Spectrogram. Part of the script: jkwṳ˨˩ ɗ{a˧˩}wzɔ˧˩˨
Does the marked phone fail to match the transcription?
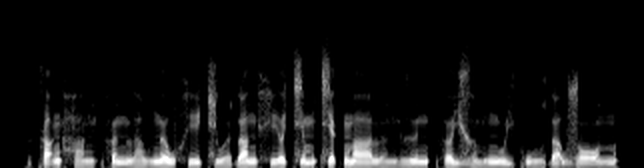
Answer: yes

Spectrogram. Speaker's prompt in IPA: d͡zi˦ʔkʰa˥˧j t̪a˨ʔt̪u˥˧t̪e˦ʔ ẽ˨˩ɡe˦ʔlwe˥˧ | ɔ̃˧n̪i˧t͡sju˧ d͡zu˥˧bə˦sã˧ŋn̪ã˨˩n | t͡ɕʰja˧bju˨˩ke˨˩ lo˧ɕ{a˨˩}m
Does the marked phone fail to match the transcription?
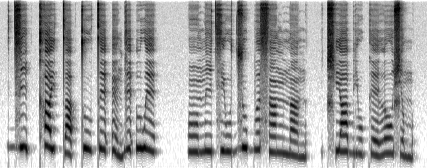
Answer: yes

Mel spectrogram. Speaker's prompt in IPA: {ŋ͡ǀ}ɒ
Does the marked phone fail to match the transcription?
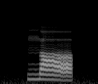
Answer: yes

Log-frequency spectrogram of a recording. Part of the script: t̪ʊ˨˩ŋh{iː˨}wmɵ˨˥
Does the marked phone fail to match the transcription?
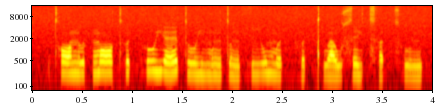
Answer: yes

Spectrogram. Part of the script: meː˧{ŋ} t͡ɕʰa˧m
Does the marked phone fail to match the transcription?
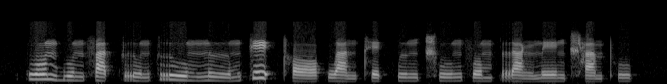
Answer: no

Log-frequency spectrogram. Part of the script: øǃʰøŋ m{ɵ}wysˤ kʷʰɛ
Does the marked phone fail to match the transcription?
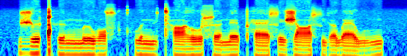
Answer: no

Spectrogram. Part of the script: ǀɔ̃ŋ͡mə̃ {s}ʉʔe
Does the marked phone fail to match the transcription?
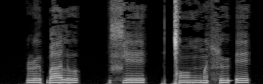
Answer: yes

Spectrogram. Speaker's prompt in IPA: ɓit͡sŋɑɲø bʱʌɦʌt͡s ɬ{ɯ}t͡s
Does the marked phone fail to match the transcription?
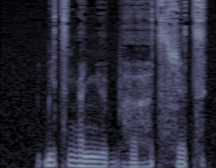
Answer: yes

